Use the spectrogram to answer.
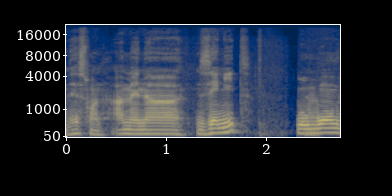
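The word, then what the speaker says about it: Zenith: one I'm in a Zenit we won't we won't pronounce the H for us yeah I'm pretty pretty much as an American we we like to call it zennith so okay what you're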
